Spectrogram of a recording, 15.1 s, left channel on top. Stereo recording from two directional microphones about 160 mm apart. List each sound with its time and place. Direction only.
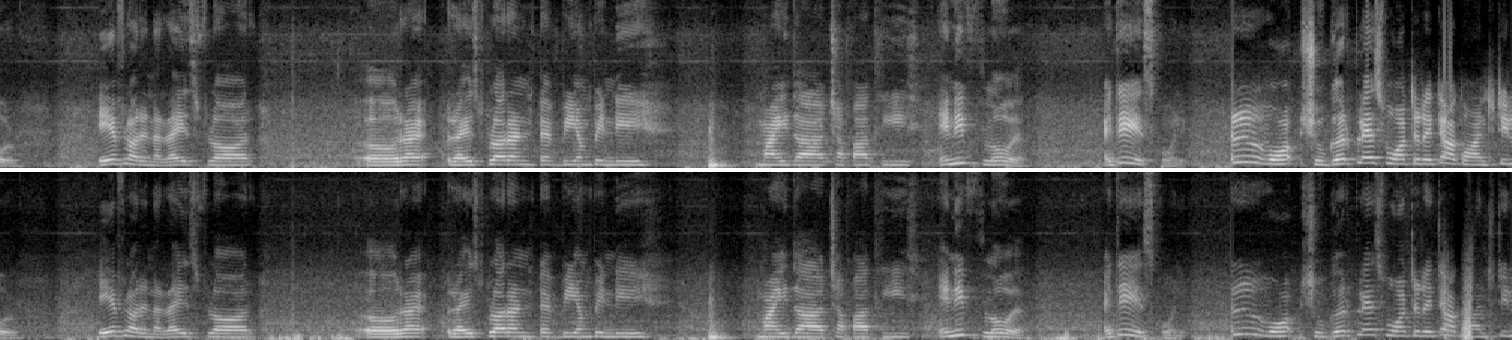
0.9 s speech: 5° right (ahead or behind)
3.7 s speech: 5° right (ahead or behind)
7.6 s speech: 15° right (ahead or behind)
8.5 s speech: centre (ahead or behind)
12.3 s a woman's voice: 5° left (ahead or behind)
